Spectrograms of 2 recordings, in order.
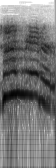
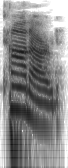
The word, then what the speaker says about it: Conard: Is it Conrad, or do we have it spelled wrong? No, it's Conard.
